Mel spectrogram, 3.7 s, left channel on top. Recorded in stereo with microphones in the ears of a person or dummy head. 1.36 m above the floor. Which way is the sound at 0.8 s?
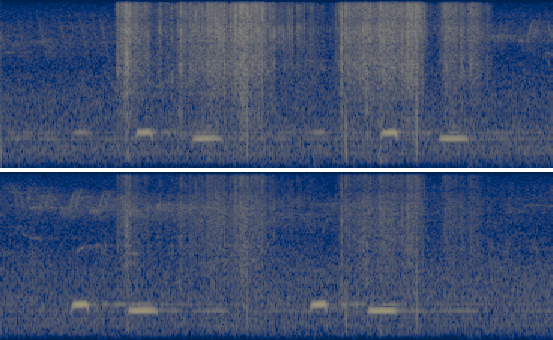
45° left (ahead or behind).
